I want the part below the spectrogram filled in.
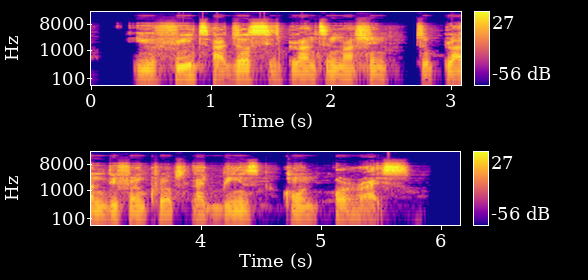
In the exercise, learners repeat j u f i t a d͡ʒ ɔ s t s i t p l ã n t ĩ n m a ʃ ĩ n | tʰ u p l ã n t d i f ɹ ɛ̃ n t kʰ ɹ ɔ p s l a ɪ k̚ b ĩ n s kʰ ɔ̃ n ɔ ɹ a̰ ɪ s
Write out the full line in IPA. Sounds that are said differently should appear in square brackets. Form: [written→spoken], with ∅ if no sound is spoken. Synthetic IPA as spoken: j u f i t a d͡ʒ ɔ s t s i t p l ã n t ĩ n m a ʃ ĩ n | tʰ u p l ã n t d i f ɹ ɛ̃ n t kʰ ɹ ɔ p s l a ɪ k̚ b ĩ n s kʰ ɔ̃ n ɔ ɹ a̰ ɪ s

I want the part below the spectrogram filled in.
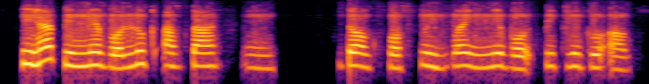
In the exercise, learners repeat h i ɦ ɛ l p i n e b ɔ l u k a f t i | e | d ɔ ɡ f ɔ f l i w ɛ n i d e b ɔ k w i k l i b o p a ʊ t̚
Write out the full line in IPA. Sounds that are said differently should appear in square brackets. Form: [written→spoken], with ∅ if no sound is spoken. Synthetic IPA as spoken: h i ɦ ɛ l p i n e b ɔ l u k a f t [i→a] | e | d ɔ ɡ f ɔ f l i w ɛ n i [d→n] e b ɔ k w i k l i [b→ɡ] o [p→ʔ] a ʊ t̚

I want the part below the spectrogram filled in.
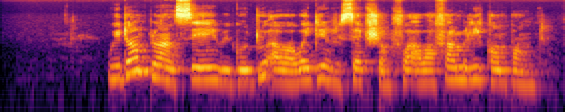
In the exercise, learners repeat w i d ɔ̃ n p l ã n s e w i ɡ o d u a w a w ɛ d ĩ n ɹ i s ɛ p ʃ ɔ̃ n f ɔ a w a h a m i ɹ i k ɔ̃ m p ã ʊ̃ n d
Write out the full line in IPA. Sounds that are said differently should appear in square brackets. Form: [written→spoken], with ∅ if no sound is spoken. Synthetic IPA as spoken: w i d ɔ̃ n p l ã n s e w i ɡ o d u a w a w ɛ d ĩ n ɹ i s ɛ p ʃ ɔ̃ n f ɔ a w a [h→f] a m i [ɹ→l] i k ɔ̃ m p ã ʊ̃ n d

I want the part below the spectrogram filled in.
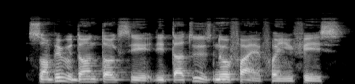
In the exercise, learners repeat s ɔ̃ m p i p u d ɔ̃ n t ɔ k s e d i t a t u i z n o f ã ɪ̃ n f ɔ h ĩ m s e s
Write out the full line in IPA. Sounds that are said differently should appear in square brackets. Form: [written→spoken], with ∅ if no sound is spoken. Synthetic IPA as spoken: s ɔ̃ m p i p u d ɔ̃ n t ɔ k s e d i t a t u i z n o f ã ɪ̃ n f ɔ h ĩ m [s→f] e s

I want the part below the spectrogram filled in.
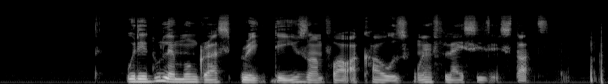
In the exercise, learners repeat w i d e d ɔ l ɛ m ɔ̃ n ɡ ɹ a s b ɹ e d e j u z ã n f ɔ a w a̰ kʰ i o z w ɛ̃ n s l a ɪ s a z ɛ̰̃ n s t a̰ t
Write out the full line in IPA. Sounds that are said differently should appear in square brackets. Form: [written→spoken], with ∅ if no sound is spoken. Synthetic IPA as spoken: w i d e d [ɔ→u] l ɛ m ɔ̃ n ɡ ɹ a s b ɹ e d e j u z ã [n→m] f ɔ a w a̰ kʰ [i→a] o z w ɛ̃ n [s→f] l a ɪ s [a→i] z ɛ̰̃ n s t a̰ t

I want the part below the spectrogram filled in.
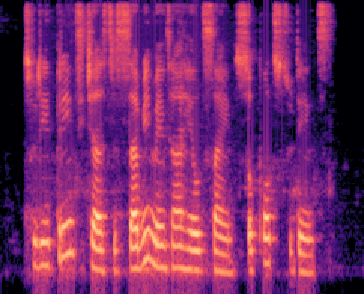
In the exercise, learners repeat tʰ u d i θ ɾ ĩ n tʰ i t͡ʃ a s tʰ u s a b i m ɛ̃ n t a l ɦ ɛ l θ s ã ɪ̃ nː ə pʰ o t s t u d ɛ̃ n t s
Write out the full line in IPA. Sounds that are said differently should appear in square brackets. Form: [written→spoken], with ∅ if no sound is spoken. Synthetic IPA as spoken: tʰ u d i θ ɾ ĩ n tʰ i t͡ʃ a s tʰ u s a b i m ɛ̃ n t a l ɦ ɛ l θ s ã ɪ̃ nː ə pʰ [o→ɔ] t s t u d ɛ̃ n t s

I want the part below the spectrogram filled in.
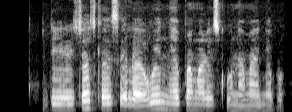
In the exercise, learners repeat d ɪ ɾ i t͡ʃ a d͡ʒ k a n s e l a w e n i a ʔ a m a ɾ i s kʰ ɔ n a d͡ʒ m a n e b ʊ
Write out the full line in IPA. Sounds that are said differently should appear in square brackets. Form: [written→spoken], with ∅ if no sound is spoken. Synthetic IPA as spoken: d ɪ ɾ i t͡ʃ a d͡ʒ k a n s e l a w e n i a [ʔ→p] a m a ɾ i s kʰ [ɔ→u] n a [d͡ʒ→∅] m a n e b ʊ

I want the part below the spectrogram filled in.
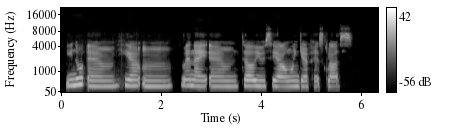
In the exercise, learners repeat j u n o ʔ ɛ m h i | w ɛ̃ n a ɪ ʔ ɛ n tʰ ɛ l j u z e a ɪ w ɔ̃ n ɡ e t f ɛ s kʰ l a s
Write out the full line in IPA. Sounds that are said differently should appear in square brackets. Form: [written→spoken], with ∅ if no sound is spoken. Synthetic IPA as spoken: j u n o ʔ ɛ m h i | w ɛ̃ n a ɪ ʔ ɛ [n→m] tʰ ɛ l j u [z→s] e a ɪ w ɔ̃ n ɡ [e→ɛ] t f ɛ s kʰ l a s

